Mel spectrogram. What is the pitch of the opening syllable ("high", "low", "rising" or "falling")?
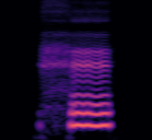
high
